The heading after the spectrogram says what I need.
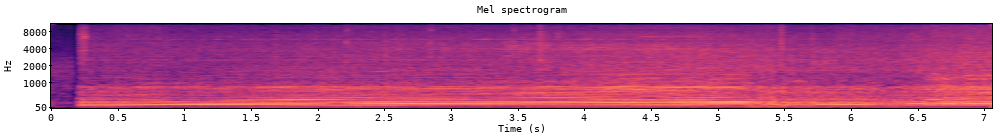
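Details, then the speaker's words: C5 Corvette Z06 V8 accelerating hard through the gears: a steady whine climbs with engine speed over the exhaust note; source unknown, owner wants it fixed. "I love how this car sounds so much, except for that whining noise. I can't wait to get that fixed."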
